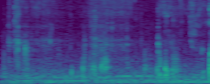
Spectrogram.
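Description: Drinking cola through a straw from a glass bottle: a few quiet sips and swallows.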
